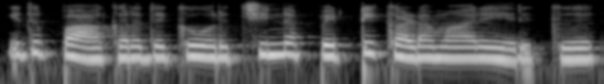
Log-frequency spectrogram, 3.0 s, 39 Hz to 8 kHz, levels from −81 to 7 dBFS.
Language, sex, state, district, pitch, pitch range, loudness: Tamil, female, Tamil Nadu, Nilgiris, 210 Hz, 200-235 Hz, -18 LUFS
